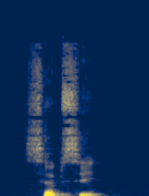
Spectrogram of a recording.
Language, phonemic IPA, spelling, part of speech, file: Moroccan Arabic, /sab.si/, سبسي, noun, LL-Q56426 (ary)-سبسي.wav
- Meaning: sebsi (a traditional cannabis pipe with a narrow bowl)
